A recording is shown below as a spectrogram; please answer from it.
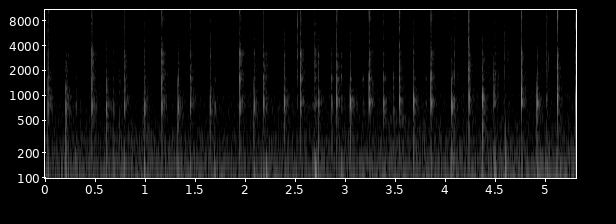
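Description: A red camo plastic PS4 game controller is held up in both hands while fingertips rapidly tap and click its shoulder buttons and triggers. The result is a quick, uneven series of about 33 short, dry plastic clicks with a bright, slightly hollow tone over a low, steady hum.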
